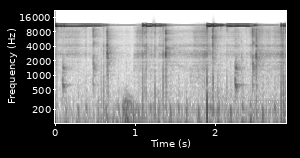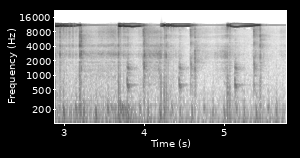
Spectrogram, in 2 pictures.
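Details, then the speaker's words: MOSFET flyback transformer driver at a lower frequency: buzz under a high whine while the bench power supply clicks and cuts out about once a second, overloaded even with current set to maximum. "every time you hit clicking um the power supply clicks because it's not strong enough although I cranked up the current to maximum it's not strong enough to resupply the circuit"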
